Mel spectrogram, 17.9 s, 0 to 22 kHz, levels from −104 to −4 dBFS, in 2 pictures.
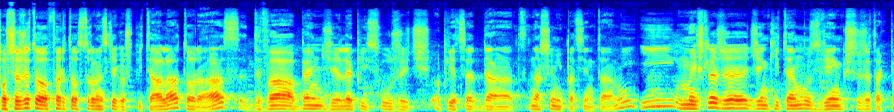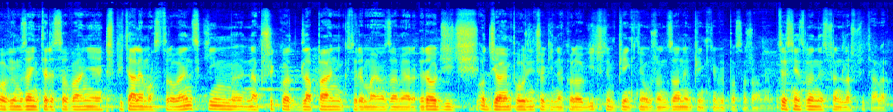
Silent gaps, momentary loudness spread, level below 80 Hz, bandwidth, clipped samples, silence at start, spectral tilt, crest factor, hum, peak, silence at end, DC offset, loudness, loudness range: none; 10 LU; -60 dBFS; 16 kHz; under 0.1%; 0 s; -5.5 dB/octave; 22 dB; none; -6 dBFS; 0 s; under 0.1%; -28 LUFS; 5 LU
